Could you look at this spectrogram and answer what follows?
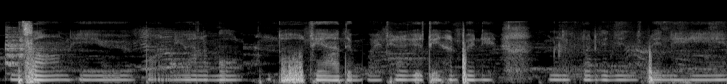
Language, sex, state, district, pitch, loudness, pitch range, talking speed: Hindi, male, Chhattisgarh, Kabirdham, 210 Hz, -25 LUFS, 205-210 Hz, 150 wpm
